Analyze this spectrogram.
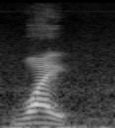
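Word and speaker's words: white: तो Y again silent, वाइट, तो again H के पहले डब्ल्यू आ गया जिसके कारण वो साइलेंट हो जाएगा।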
